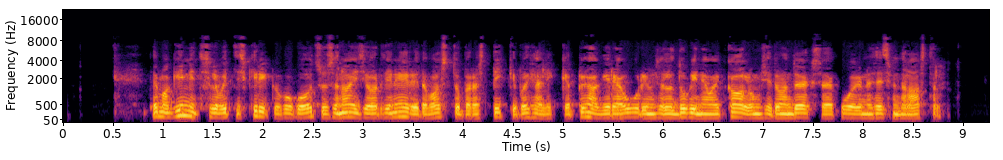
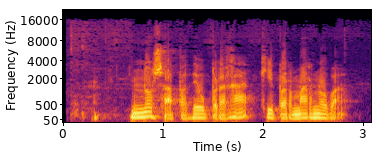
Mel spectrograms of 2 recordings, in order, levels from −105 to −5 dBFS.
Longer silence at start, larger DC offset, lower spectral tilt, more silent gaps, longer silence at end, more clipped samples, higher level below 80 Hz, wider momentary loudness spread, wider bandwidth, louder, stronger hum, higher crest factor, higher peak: first, 0.85 s vs 0.1 s; neither; first, -8 dB/octave vs -6 dB/octave; neither; first, 0.5 s vs 0.25 s; neither; second, -62 dBFS vs -42 dBFS; second, 5 LU vs 14 LU; second, 7.6 kHz vs 15 kHz; second, -19 LUFS vs -15 LUFS; neither; about the same, 14 dB vs 16 dB; second, -4 dBFS vs 0 dBFS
